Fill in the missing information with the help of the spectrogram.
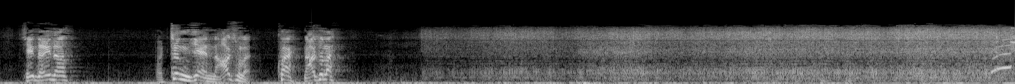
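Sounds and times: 
speech: 0:00.2 - 0:00.8, 0:01.6 - 0:03.5, 0:04.2 - 0:04.5
steam locomotive releasing steam: 0:03.8 - 0:10.1.

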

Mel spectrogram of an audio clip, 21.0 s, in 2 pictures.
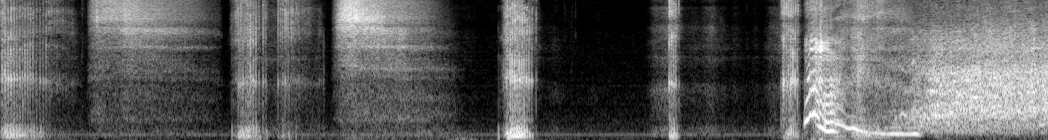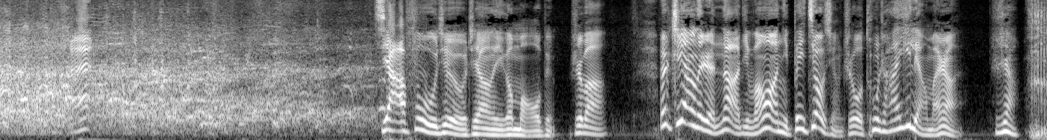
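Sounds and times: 
voice imitating irregular snoring: 0:00.0 - 0:00.8, 0:02.3 - 0:03.7, 0:05.0 - 0:05.5, 0:06.5 - 0:09.2, 0:20.7 - 0:20.9
laughter: 0:08.1 - 0:14.5
speech: 0:14.3 - 0:20.8.

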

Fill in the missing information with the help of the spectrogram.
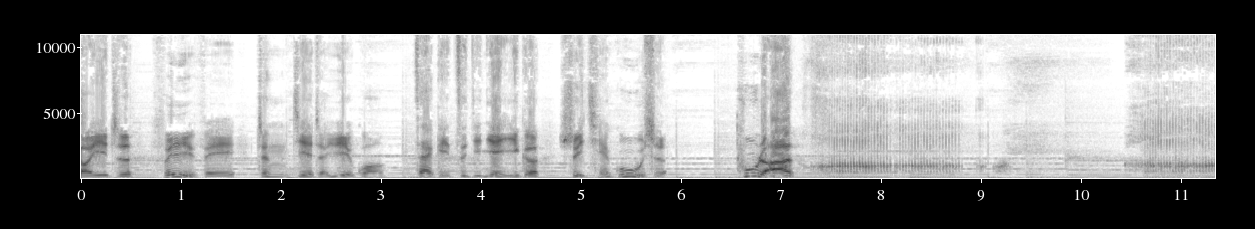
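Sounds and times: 
speech: 0:00.0 - 0:06.0, 0:06.6 - 0:07.8
person imitating snoring: 0:07.2 - 0:09.6, 0:10.4 - 0:11.3.

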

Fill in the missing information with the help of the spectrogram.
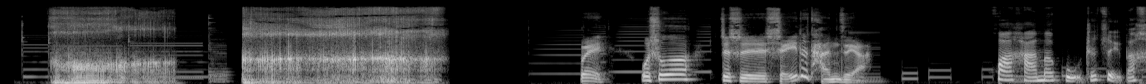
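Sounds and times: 
snoring: 0:00.5 - 0:04.5
speech: 0:05.8 - 0:08.9, 0:10.0 - 0:11.4.

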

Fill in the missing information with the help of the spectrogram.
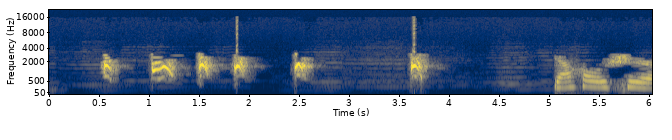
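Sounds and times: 
voice imitating a small dog barking: 0:00.5 - 0:02.7, 0:03.6 - 0:03.9
speech: 0:05.0 - 0:06.0.

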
